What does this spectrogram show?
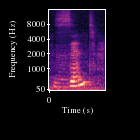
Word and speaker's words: sind: So we're going to say that beginning letter S in the German word that's followed by the vowel sound, we're going to say it like a Z. Sind.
